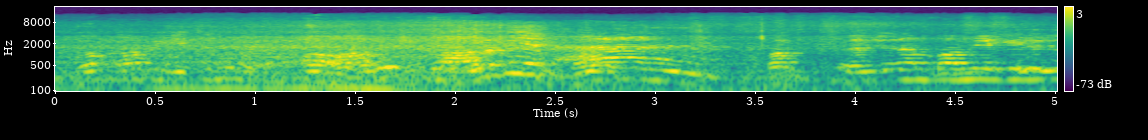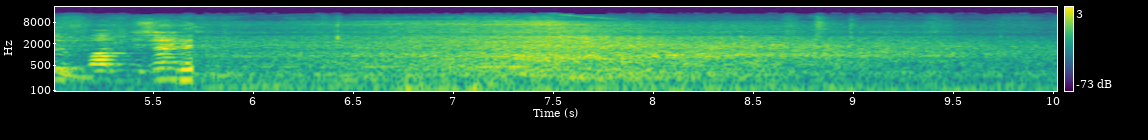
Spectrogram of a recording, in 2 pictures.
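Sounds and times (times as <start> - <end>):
vehicle passing by rumble: 5.7 - 9.6.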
